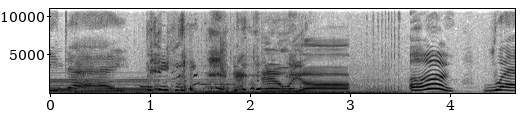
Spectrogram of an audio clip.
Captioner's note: both laugh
